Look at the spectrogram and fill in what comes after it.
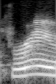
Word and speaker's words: Foray: Yes, well, foray rhymes with hooray, so there you yes.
